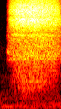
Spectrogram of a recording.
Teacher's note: the s sound is voiceless, or sometimes it's called unvoiced, meaning you don't use your vocal cords. There's no vibration.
